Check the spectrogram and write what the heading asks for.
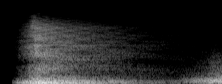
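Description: Swooshing whoosh sound effect with a deep rumble underneath, starting suddenly and fading away over about a second and a half.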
